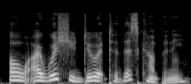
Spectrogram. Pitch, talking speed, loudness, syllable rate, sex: 155 Hz, 280 wpm, -17 LUFS, 6.4 syllables/s, male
